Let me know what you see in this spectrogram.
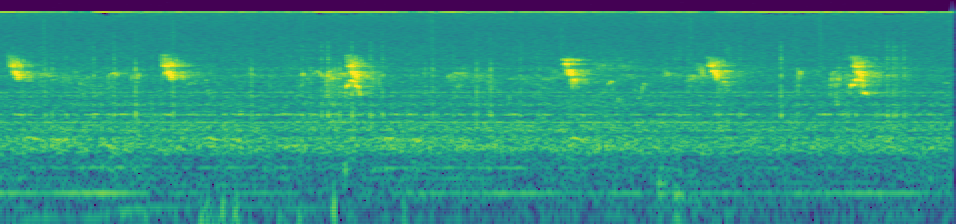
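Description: A bird repeating a short, high call that falls slightly in pitch, six times, every second and a half or so.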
